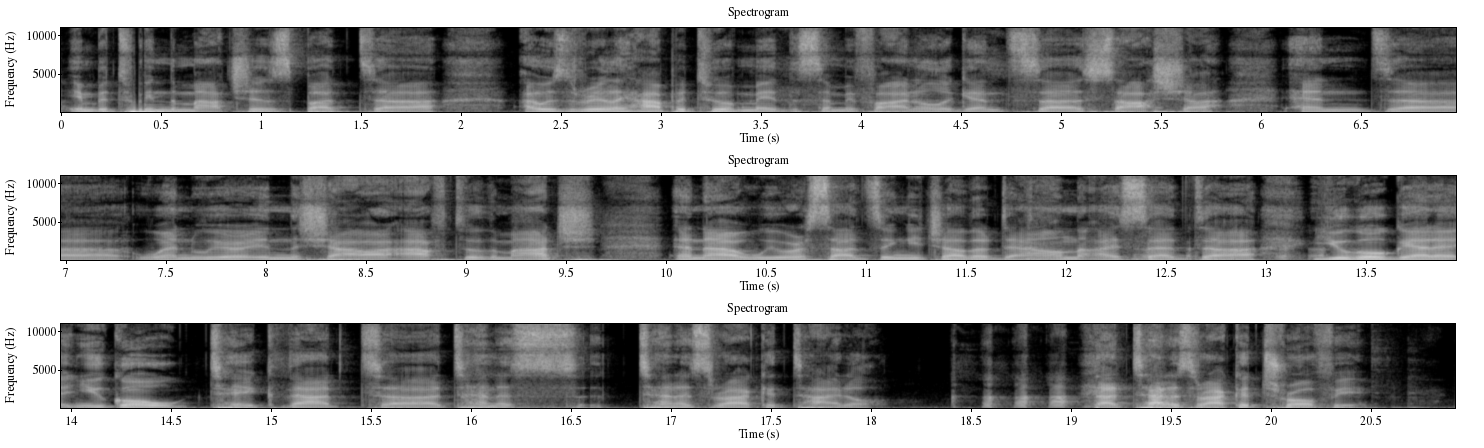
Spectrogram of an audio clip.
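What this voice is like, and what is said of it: Put-on Austrian accent. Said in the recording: “That is spot on Austrian, Austrian accent.”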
